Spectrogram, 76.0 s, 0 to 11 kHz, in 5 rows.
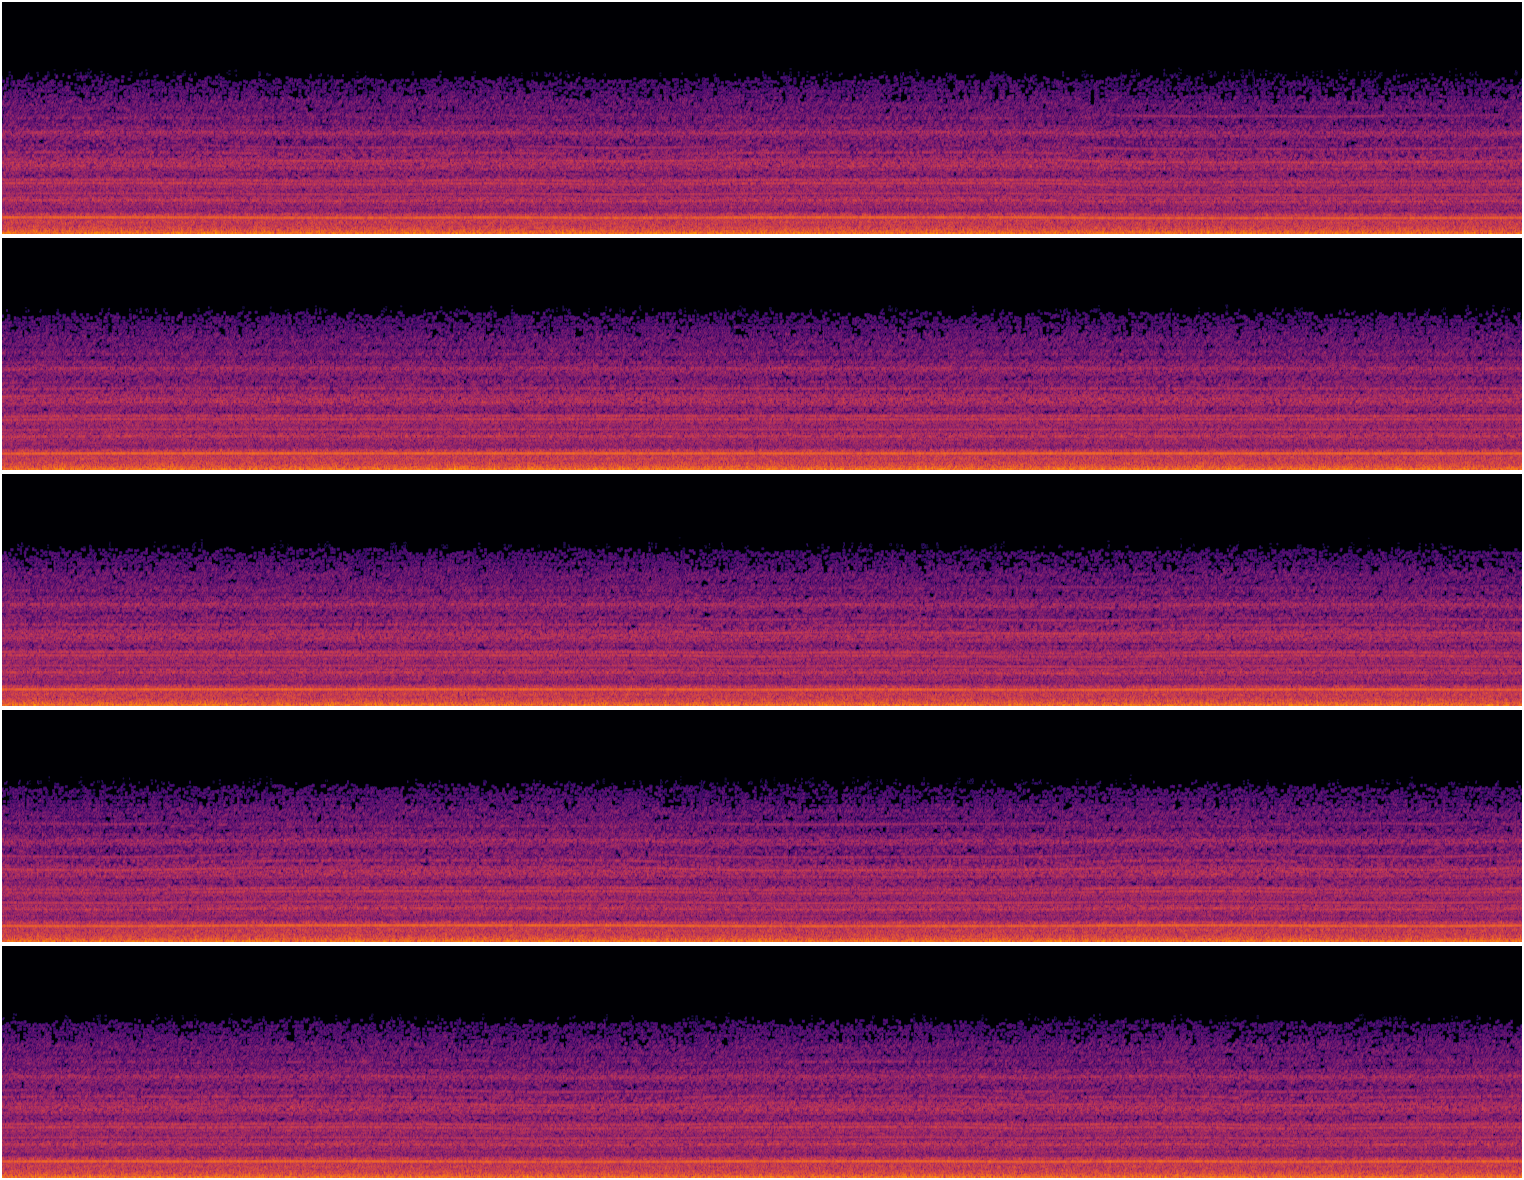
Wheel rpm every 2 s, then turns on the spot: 0, 0, 0, 0, 0, 0, 0, 0, 0, 0, 0, 0, 0, 0, 0, 0, 0, 0, 0, 0, 0, 0, 0, 0, 0, 0, 0, 0, 0, 0, 0, 0, 0, 0, 0, 0, 0, 0.
none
